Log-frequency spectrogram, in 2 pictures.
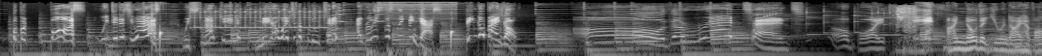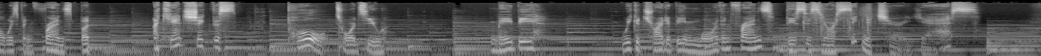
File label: Character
